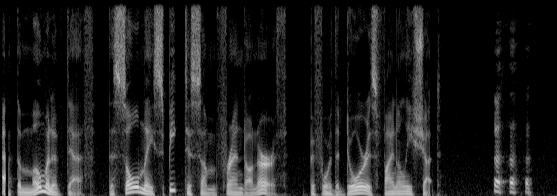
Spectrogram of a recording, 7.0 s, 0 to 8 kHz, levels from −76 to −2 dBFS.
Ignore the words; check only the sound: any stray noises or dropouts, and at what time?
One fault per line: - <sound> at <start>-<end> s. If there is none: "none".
- dropout at 0.1-0.1 s
- laugh at 6.2-6.7 s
